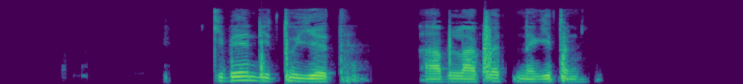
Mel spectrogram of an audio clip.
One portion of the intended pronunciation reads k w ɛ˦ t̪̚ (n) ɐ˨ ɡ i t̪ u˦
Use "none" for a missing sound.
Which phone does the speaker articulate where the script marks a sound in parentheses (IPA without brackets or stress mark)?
n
